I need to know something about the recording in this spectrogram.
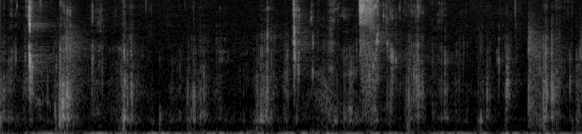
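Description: A person chewing a mouthful of bitter leaf and spinach soup with fufu, close to a lapel microphone: irregular wet mouth clicks and smacks, several a second.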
